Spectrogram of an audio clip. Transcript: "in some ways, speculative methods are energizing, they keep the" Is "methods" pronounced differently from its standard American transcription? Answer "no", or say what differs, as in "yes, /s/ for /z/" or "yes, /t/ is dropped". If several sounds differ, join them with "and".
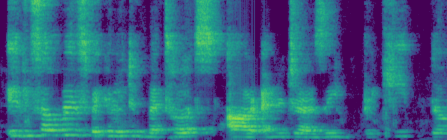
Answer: yes, /t/ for /θ/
